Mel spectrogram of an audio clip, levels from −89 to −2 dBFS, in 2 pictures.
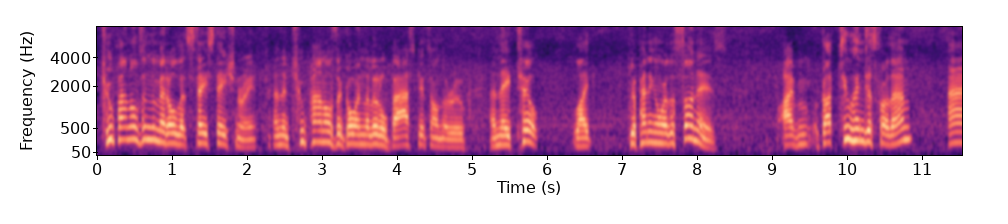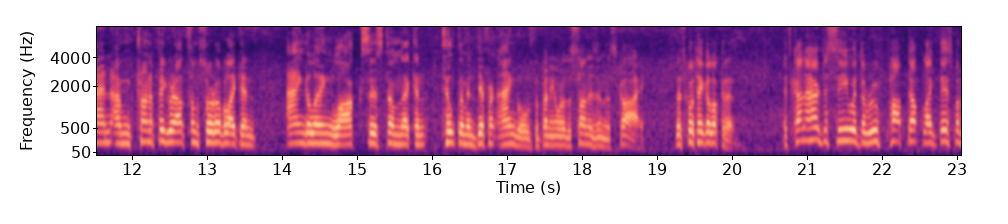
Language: English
